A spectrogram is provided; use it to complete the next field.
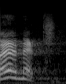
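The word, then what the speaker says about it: אמת: Pronuncia-se emet, mas é o alfa, né?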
